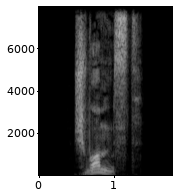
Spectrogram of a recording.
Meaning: second-person singular preterite of schwimmen
- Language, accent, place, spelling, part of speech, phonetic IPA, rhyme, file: German, Germany, Berlin, schwommst, verb, [ʃvɔmst], -ɔmst, De-schwommst.ogg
